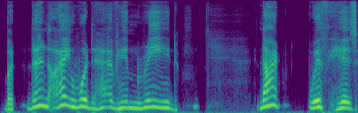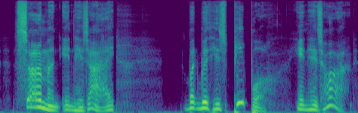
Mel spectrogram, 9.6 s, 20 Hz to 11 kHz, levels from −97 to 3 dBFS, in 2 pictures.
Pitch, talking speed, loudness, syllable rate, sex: 165 Hz, 125 wpm, -20 LUFS, 3.5 syllables/s, male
